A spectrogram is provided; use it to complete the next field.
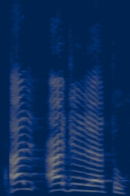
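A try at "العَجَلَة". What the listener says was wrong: عج نہیں, عجا. العجا. العجلۃ. ٹھیک ہے, جیم پر کیا ہے؟ زبر ہے.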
